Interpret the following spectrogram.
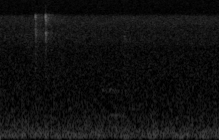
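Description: Near silence: room tone, with a faint quick double click of a computer mouse about half a second in.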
